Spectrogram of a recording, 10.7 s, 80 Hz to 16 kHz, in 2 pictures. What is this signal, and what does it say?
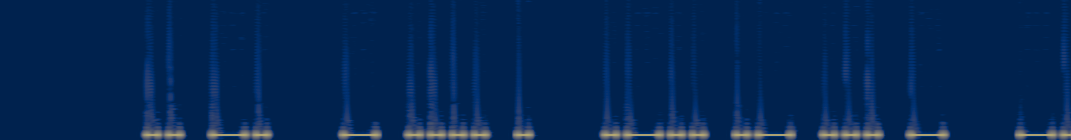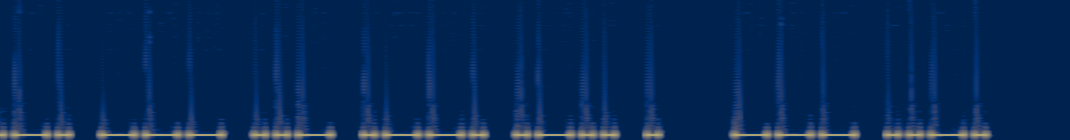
Morse code, heard as a keyed tone, about 22 wpm, 700 Hz. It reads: IN THE LAST COUPLE OF
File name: practice / 22wpm / Build A Phrase - 5-Word Phrases - 22wpm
